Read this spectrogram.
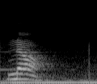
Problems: constant background noise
